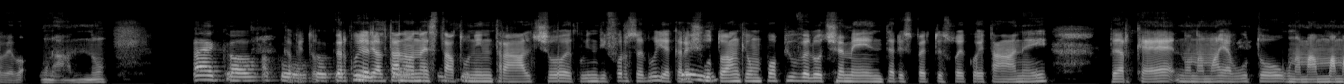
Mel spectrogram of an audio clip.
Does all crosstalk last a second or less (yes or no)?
no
